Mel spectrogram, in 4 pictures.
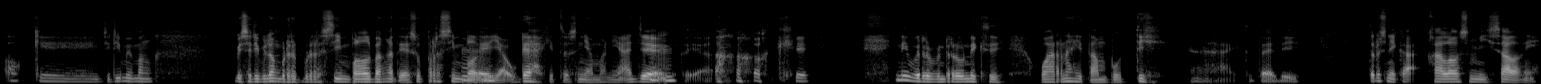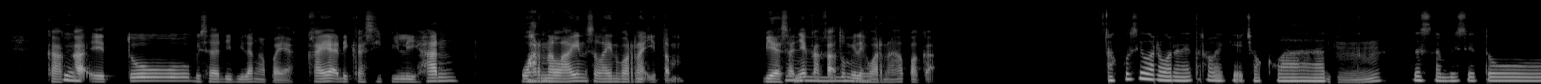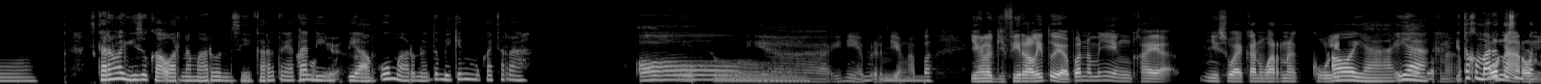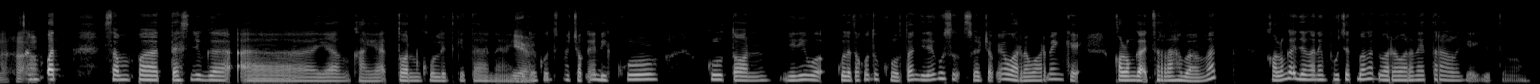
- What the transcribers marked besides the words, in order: laughing while speaking: "Oke"; tapping; drawn out: "Oh"; drawn out: "GItu"; in English: "tone"; in English: "cool, cool tone"; in English: "cool tone"
- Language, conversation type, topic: Indonesian, podcast, Bagaimana cara mulai bereksperimen dengan penampilan tanpa takut melakukan kesalahan?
